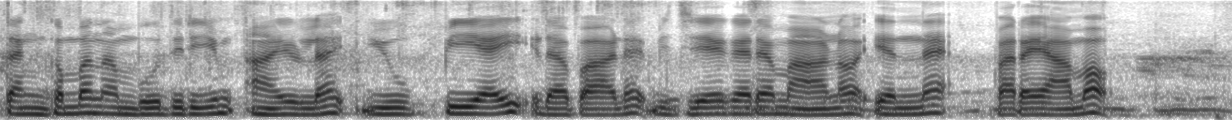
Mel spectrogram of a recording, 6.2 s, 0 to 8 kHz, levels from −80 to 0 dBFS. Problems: constant background noise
